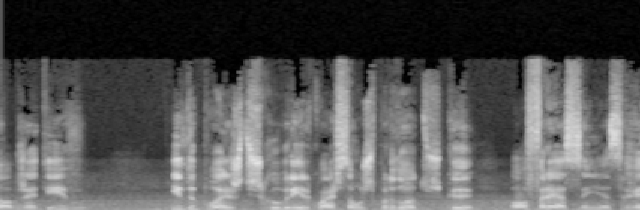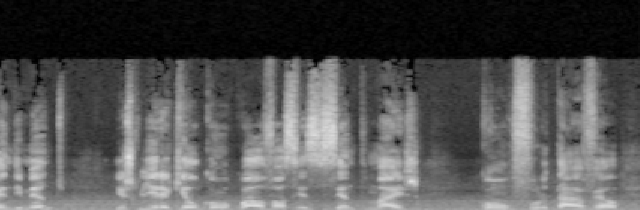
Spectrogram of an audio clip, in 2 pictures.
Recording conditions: background noise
